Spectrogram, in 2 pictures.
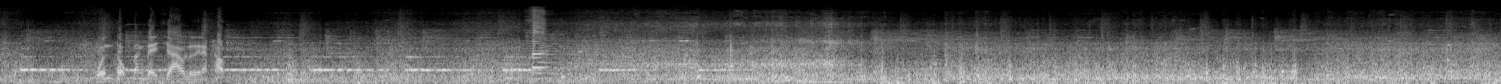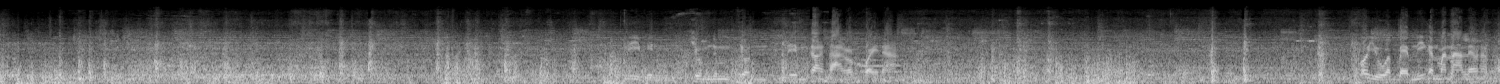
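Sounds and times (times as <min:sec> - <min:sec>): second train passing: 0:00.0 - 0:30.0
train wheels clacking on rails: 0:00.0 - 0:30.0
steady warning tone: 0:00.2 - 0:09.6.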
